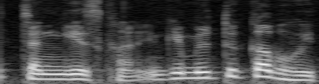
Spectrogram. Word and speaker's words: Genghis Khan: इंग्लिश में इसका गेंजिस खान नाम आपको लगेगा पढ़ने में, लेकिन इनको क्या प्रोनाउंस करते थे? चंगेज खान।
